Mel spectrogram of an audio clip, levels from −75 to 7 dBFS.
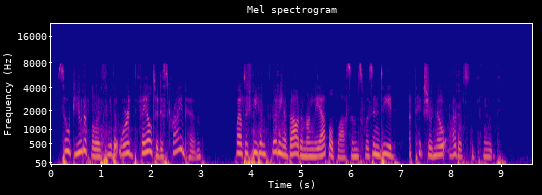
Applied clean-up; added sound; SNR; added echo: neural separator model SepFormer DNS4.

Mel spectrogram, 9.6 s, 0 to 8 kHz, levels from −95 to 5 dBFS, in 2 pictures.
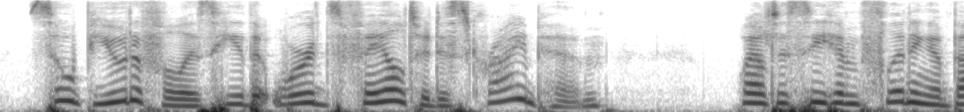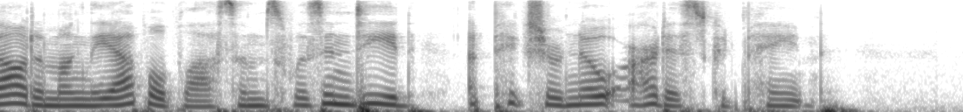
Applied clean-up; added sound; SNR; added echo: none; none; none; none.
